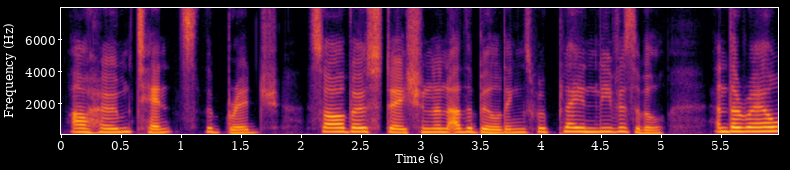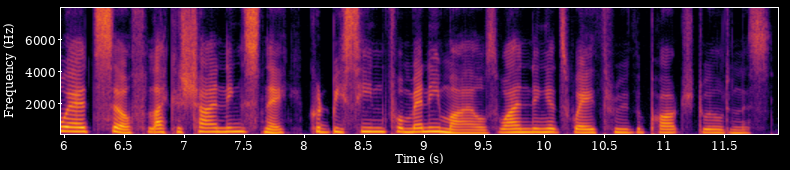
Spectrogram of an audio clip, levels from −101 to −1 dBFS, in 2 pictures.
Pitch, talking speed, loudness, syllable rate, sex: 215 Hz, 170 wpm, -19 LUFS, 4.8 syllables/s, female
